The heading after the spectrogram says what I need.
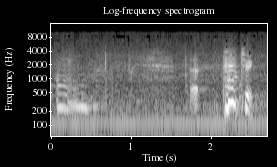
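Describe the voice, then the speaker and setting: An actress playing a worried, gentle farm mother in an earnest, expressive 1940s radio drama style. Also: a little high, extremely slow. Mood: hesitant worry. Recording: noisy old radio broadcast recording.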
